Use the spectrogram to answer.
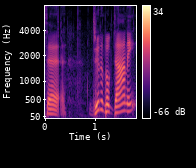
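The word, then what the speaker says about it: Dunabogdány: What I can tell you is Dunabukdani. That is how it's pronounced by the way.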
